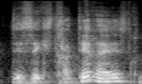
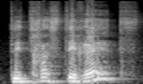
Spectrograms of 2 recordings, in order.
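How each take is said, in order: First: Lightly voiced boy, slightly higher, well pronounced; Ario's reaction. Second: "trasterrettes" garbled slowly, higher and louder; small child's mispronunciation. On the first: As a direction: say "extraterrestres" correctly as a hint of an older child. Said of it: "dit Ario". (léger ton d'enfant, « extraterrestres » bien prononcé) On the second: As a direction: garble it as "trasterrettes" like a little kid. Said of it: "dit Azura". (« trasterrettes » écorché d'une voix aiguë de petite fille) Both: A narrator's reading.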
